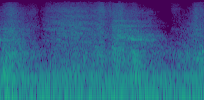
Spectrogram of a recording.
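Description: Faint breathing of a man catching his breath after a set of bodyweight side-plank reps.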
